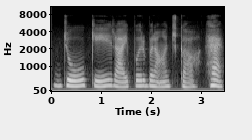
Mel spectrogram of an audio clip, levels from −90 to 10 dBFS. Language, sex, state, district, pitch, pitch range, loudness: Hindi, female, Chhattisgarh, Raipur, 210 Hz, 195-220 Hz, -16 LUFS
